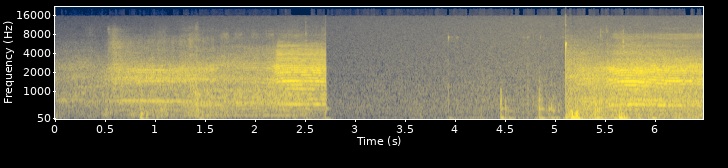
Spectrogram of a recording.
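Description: Sheep, including buck lambs, bleat at a sheep show, with two loud, close, drawn-out bleats separated by a brief quiet gap.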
